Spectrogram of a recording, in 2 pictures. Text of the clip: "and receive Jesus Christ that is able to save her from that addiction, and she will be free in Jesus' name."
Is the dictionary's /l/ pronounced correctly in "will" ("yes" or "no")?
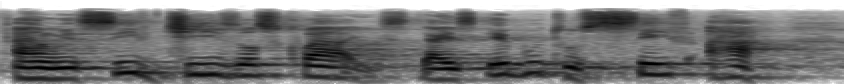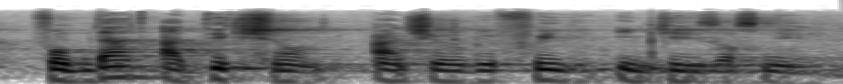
yes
